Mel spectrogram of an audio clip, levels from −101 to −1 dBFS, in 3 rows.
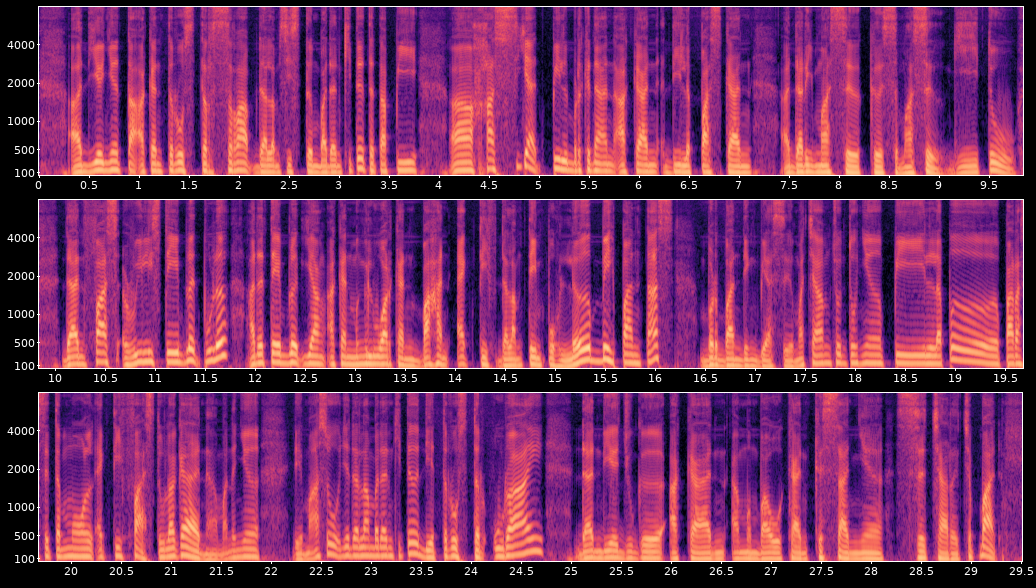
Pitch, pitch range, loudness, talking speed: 125 Hz, 105-140 Hz, -18 LUFS, 140 wpm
